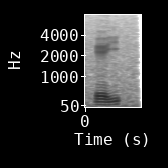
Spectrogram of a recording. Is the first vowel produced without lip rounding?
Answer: yes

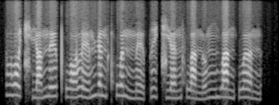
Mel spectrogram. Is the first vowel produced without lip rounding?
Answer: no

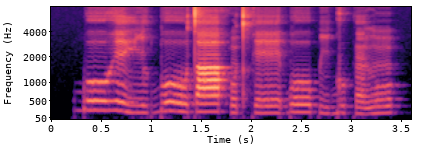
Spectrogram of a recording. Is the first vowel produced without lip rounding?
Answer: no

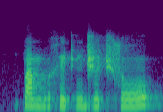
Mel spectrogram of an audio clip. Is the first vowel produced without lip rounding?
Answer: yes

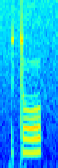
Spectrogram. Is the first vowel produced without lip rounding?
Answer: no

